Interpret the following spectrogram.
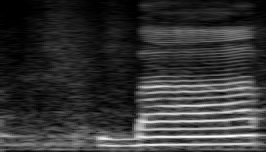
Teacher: এই বা টা আমরা দুই ঠোঁটের ভেজা অংশ থেকে মিলাবো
